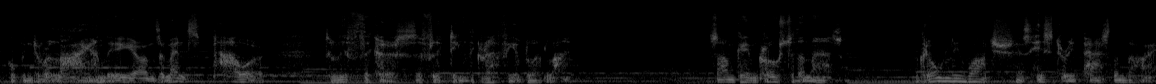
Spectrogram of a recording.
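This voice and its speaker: An actor playing a solemn, aging father in a video game, with an old man's gravelly voice and a grave, wistful delivery. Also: fairly low pitch. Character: solemn aging father, fatherly artist burdened by family curse. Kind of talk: dramatic video game voice acting.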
